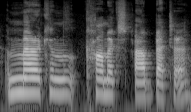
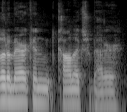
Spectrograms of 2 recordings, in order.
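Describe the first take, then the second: First: It is said in a put-on British accent. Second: It is said in his normal American accent.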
